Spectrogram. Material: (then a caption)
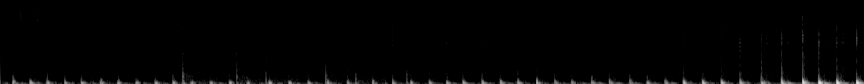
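Styrofoam. A large white styrofoam ball, cupped in white-gloved hands, is tapped and patted with gloved fingertips close to the microphone. About forty short, dull, low thumps follow in a quick, uneven rhythm, each dying away almost at once with faint bright ticks on top. The taps grow noticeably louder over the last couple of seconds.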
